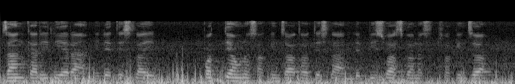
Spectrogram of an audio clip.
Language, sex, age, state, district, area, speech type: Nepali, male, 18-30, West Bengal, Darjeeling, rural, spontaneous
